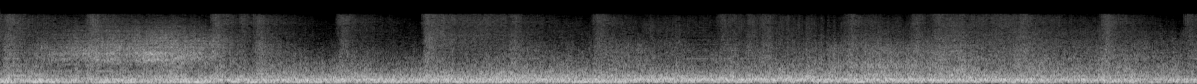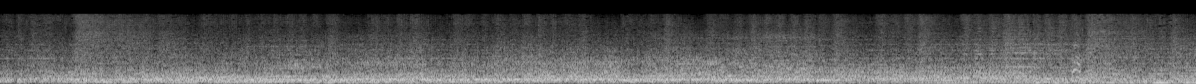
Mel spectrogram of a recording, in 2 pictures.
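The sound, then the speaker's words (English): Dune film score from the scene of Paul riding the sandworm: dense, continuous booming and rumbling music, held at a steady loud level throughout with no pauses. “So this will be a 3-minute clip from the film when Paul is riding the worm. Yeah. So this is the music he's talking about.”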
